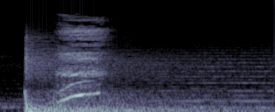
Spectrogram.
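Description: A woman's short startled gasp, rising in pitch, over a sudden low dramatic music hit that fades away over the next second.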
